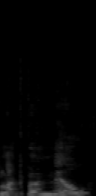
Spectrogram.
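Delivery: usual speaking voice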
